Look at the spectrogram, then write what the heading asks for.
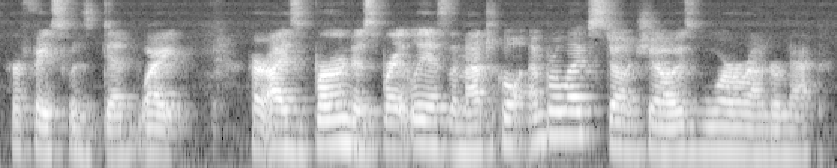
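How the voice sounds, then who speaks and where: A woman reading a fantasy novel aloud as an expressive storytime narration. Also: deep voice, a little fast, poor audio. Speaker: storytime reader.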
